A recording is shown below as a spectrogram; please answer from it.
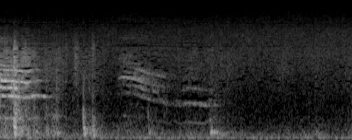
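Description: A cat meowing twice. The louder call comes at the start, and a second call falls in pitch about one and a half seconds in.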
